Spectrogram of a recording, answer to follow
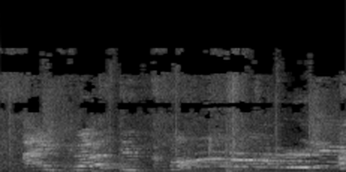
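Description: Young children's high-pitched voices while they play, including a long held call from about a second in.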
